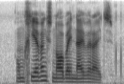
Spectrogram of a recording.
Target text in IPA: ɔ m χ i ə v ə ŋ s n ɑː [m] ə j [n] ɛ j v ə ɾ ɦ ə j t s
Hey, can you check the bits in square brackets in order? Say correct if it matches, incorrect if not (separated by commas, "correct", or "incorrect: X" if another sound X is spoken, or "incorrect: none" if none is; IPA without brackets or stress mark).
incorrect: b, correct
